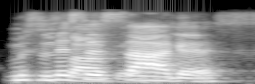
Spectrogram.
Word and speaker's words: Mississauga: Mississauga.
